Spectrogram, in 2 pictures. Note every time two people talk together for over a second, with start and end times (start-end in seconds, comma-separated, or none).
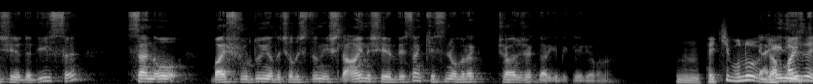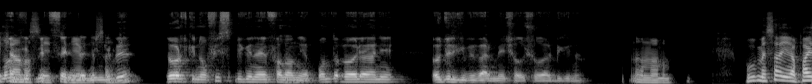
7.6-9.4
